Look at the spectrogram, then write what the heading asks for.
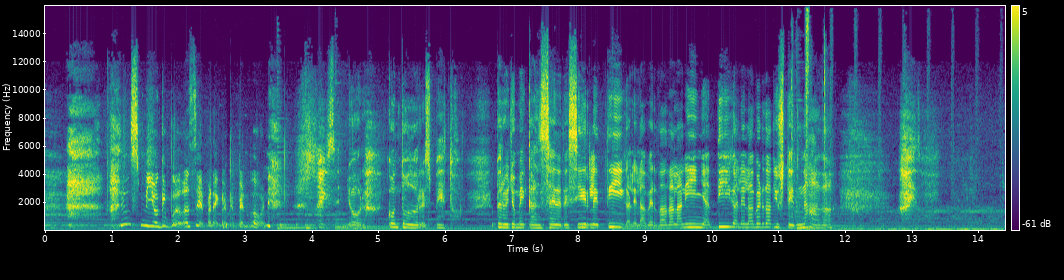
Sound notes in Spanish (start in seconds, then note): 12.6 suspiros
